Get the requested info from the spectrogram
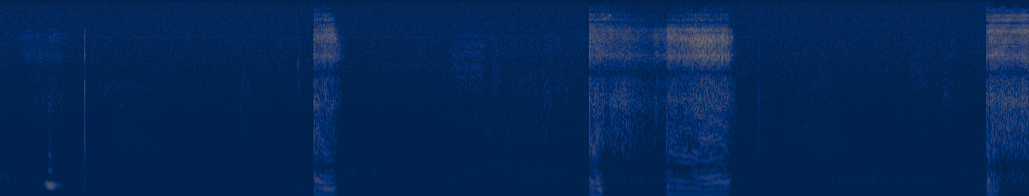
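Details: Sleeping cat snoring loudly, a harsh broadband rasp roughly every three seconds, one longer drawn-out snore with a buzzing, rippling quality, between quiet pauses of faint room hiss.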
